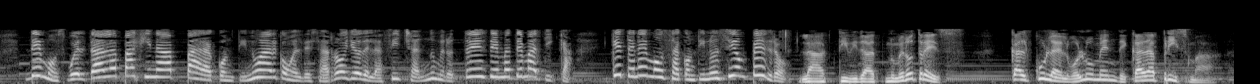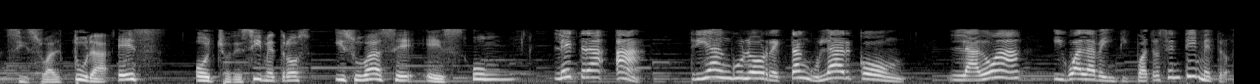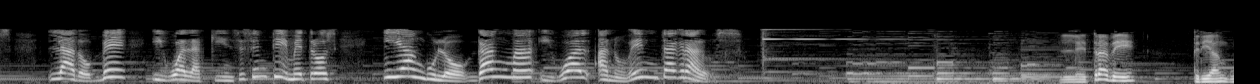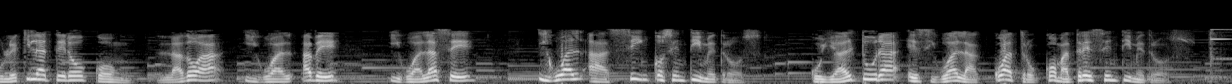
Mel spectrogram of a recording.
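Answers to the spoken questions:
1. 14 400 cm3 (área de la base 180 cm2 × 80 cm)
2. 860 cm3 (área de la base 10,75 cm2 × 80 cm)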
